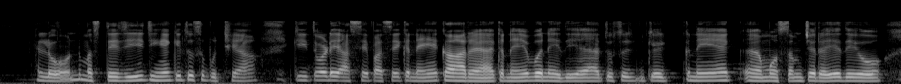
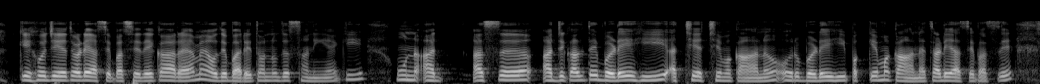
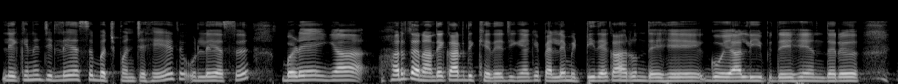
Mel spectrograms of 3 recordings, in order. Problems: none marked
